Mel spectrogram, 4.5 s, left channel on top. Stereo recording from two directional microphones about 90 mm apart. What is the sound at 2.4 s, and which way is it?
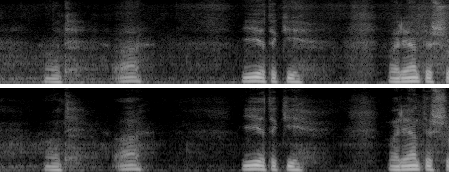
Speech, 45° right (ahead or behind).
